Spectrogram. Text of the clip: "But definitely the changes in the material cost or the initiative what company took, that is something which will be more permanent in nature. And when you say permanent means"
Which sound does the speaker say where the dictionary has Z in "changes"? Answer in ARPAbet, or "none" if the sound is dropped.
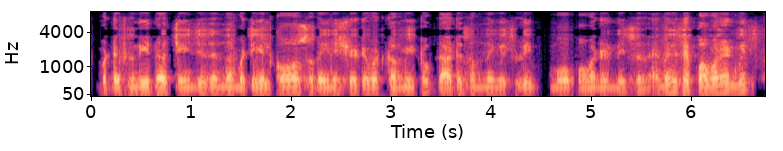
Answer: Z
